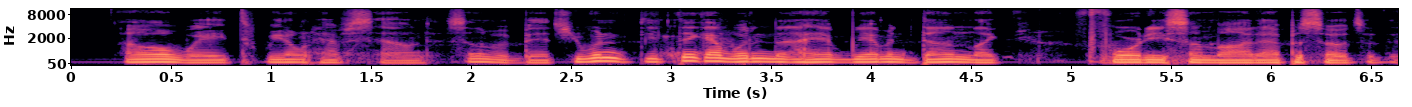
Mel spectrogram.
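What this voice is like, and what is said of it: Deep, congested voice from a cold. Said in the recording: “these late night FM DJ tones that I have are brought to you by a head cold ... if I sound different, that's what it is ... It's just me with sinus pressure”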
